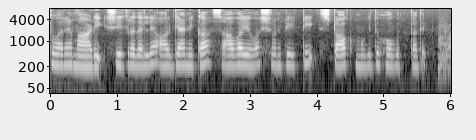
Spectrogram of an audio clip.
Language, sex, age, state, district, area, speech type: Kannada, female, 30-45, Karnataka, Chikkaballapur, rural, read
